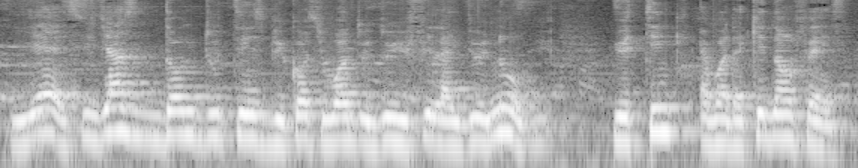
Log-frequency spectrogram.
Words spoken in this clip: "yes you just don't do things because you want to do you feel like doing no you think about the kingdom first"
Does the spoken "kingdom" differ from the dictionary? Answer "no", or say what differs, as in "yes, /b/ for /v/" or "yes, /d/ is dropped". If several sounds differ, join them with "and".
yes, /ŋ/ is dropped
